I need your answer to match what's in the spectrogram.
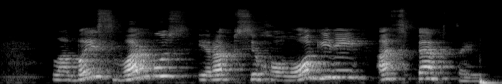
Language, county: Lithuanian, Kaunas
